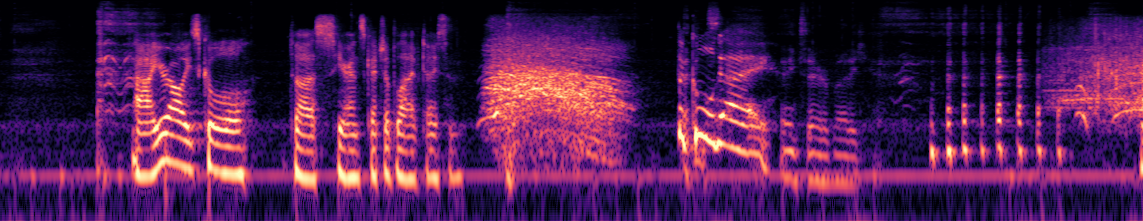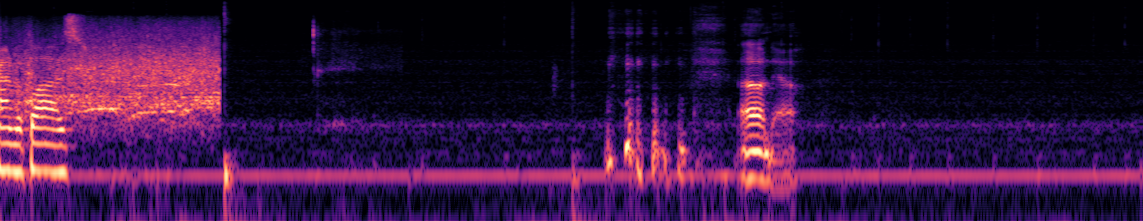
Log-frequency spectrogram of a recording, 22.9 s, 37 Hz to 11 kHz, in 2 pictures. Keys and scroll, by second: 0.0-0.7 typing, 2.9 space, 5.9 x, 6.3 v, 8.2 x, 8.5 v, 10.1-13.2 typing, 13.7 Delete, 15.5 space, 17.1 Delete, 18.2-19.8 typing.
